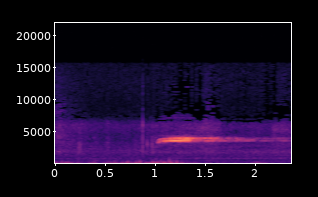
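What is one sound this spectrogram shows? A referee blows a long, steady whistle outdoors.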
